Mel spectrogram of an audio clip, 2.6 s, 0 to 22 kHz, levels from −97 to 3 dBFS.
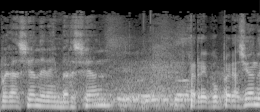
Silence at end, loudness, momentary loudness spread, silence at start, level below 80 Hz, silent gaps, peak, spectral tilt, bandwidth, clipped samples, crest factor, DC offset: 0 s; -19 LUFS; 3 LU; 0 s; -58 dBFS; none; 0 dBFS; -4.5 dB/octave; 15.5 kHz; under 0.1%; 18 dB; under 0.1%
